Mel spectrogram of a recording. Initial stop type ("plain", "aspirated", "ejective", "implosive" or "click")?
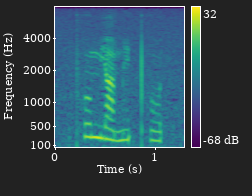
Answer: aspirated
